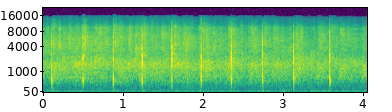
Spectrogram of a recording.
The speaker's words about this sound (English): happy Mother's Day to the moms who are in the room. And so we want to give a special round of applause for you for being a mom all day, every day.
